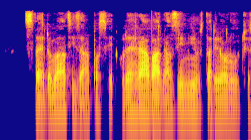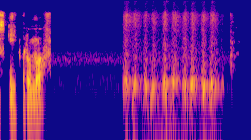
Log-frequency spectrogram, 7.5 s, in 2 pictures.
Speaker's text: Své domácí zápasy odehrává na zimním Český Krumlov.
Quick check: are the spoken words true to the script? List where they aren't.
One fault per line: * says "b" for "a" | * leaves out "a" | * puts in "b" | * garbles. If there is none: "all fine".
* puts in "stadionu"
